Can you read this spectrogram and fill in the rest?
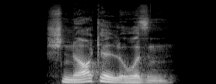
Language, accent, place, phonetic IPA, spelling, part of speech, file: German, Germany, Berlin, [ˈʃnœʁkl̩ˌloːzn̩], schnörkellosen, adjective, De-schnörkellosen.ogg
- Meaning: inflection of schnörkellos: 1. strong genitive masculine/neuter singular 2. weak/mixed genitive/dative all-gender singular 3. strong/weak/mixed accusative masculine singular 4. strong dative plural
